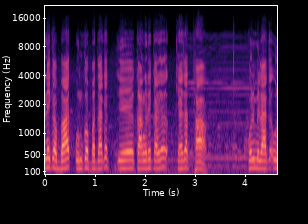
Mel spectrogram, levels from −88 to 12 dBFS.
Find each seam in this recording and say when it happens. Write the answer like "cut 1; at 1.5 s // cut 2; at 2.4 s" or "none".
none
